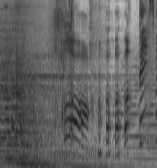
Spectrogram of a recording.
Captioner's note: giggling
